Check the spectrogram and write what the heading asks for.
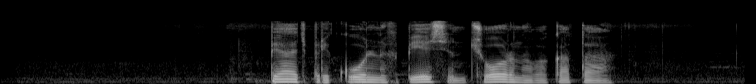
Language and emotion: Russian, neutral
